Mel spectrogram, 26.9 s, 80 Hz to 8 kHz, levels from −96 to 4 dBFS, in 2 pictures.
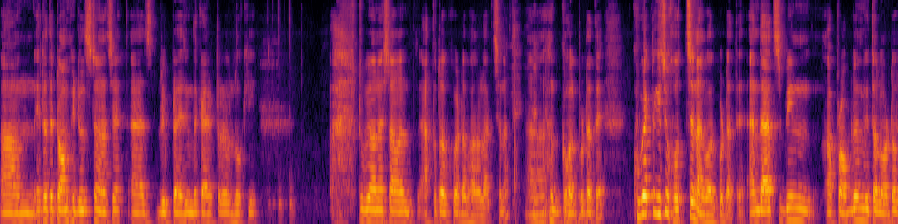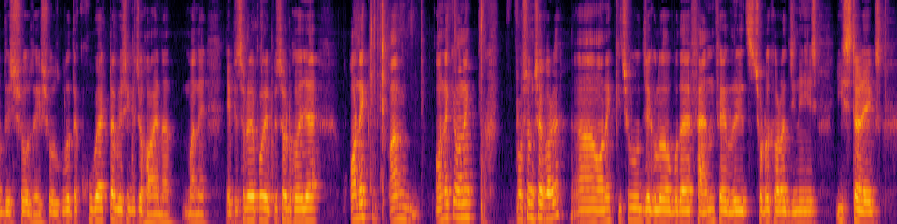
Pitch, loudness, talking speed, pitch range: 140 Hz, -19 LUFS, 135 wpm, 125-150 Hz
